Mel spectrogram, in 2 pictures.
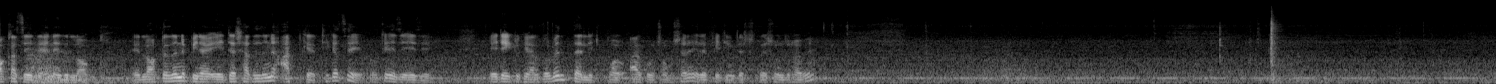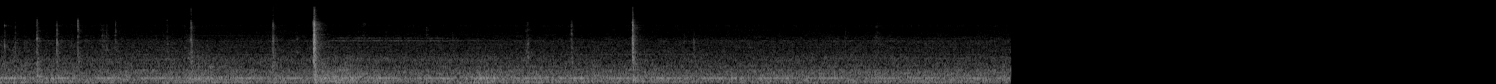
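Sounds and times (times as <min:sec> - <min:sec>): steady background hum: 0:00.0 - 0:25.1
printer parts clicking: 0:11.5 - 0:13.1, 0:13.9 - 0:19.3, 0:20.0 - 0:22.0.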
